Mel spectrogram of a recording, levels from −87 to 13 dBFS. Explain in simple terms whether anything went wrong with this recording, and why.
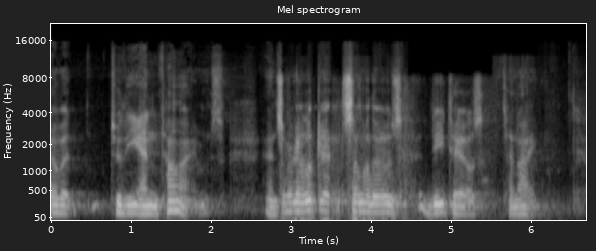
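Something did go wrong: a call bitrate drop starting at 2.84 s and lasting to the end. The connection's estimate of available bandwidth fell sharply, so the encoder was told to squeeze the sound into far fewer bits. With so little data it codes everything more coarsely and throws away the upper frequencies, keeping only those below about 8 kHz. From 2.84 s the audio turns muffled and rough, bottoming out for about 1.2 seconds, and never recovers before the clip ends.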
